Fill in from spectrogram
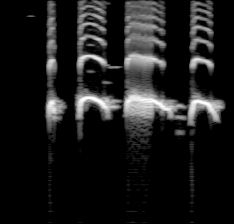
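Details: Spotted dove lure call for hunting, a single clear phrase of a brief note, an arched coo, a drawn rolling coo and a last falling arched coo.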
